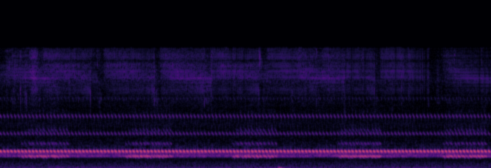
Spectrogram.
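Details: Tree cricket chorus recorded in the Willamette Valley, Oregon: a steady, unbroken high-pitched trill with a fainter rhythmic layer that swells and fades about once a second. No other sounds stand out.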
